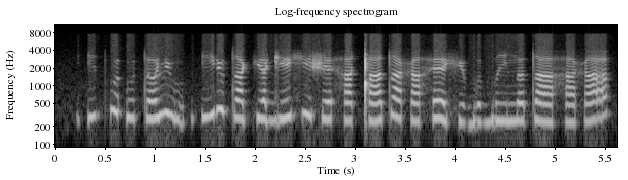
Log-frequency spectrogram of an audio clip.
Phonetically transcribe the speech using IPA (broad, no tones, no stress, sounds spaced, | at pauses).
ʔ i kʷʰ ʌ ʔ u t ʌ lʲ u | ʔ i ɾʲ o t a kʲ a ɡʲ e xʲ e ʃ ɛ h a ǃ a t a x a h ɛ xʲ ʌ ɡʷ ɛ ɡʷ i n ʌ t a h a x a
